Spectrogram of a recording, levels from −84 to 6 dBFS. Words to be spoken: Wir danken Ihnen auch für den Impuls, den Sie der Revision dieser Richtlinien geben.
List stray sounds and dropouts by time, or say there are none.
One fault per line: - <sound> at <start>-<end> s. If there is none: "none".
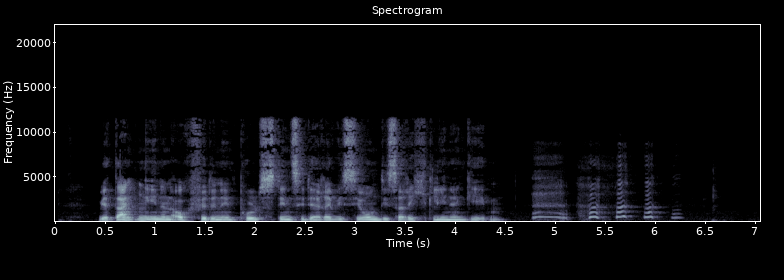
- laugh at 4.8-6.3 s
